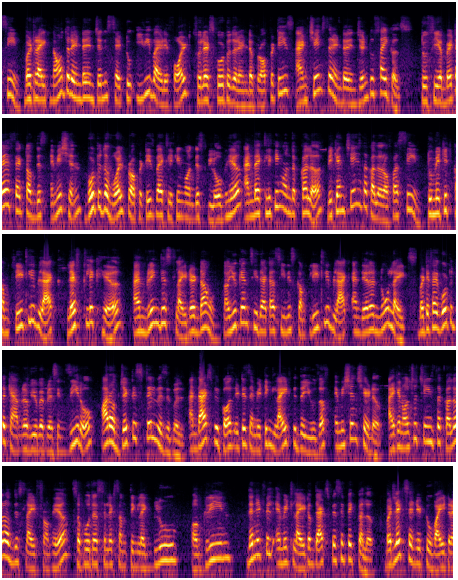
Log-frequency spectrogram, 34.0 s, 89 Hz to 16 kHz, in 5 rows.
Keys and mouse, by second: 3.9 click, 4.3 ctrl+z, 4.7-5.6 drag, 21.2 KP_0, 26.8 click.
